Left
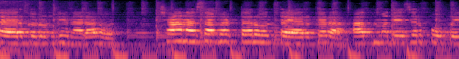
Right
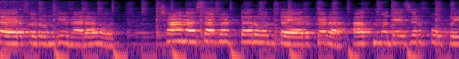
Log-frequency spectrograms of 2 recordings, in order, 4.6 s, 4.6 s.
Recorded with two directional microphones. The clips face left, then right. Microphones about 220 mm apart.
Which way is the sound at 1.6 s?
30° right (ahead or behind).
